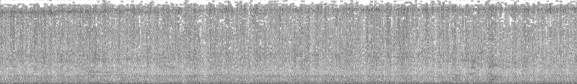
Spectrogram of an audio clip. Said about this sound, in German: Und wir landen. Touchdown number one. Oh, er startet durch.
